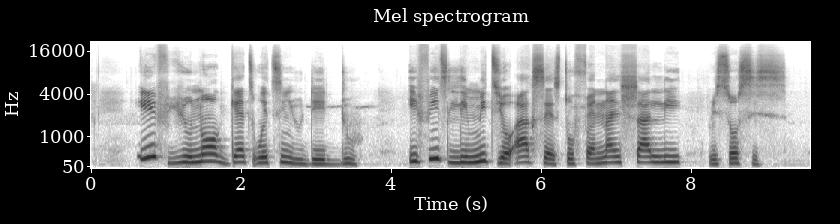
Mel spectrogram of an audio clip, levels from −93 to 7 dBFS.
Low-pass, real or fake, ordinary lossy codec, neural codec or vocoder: none; fake; none; autoencoder, 48 kHz, 128 numbers a frame, DAC-VAE, trained on Japanese speech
